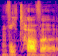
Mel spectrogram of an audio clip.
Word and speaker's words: Vltava: In his own words, Smetana described the work this way, and he's saying Vltava for Moldau, because that's how you say it in that language.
